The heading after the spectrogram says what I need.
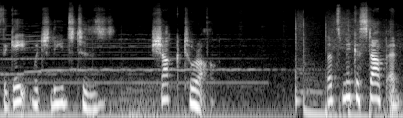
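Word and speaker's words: Xak Tural: for the landsgard so I think that X's are pronounced with an kind of an sh sound in this dialect tune to the ather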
